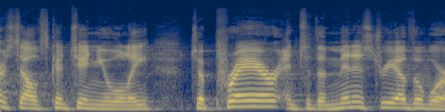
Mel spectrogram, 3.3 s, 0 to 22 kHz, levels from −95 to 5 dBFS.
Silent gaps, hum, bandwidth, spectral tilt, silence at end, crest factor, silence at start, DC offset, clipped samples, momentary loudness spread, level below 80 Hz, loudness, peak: none; none; 13 kHz; -5.5 dB/octave; 0 s; 18 dB; 0 s; under 0.1%; under 0.1%; 9 LU; -72 dBFS; -19 LUFS; -2 dBFS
